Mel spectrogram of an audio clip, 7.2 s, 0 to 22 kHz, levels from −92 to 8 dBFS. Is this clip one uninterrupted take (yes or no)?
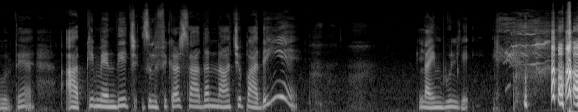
yes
